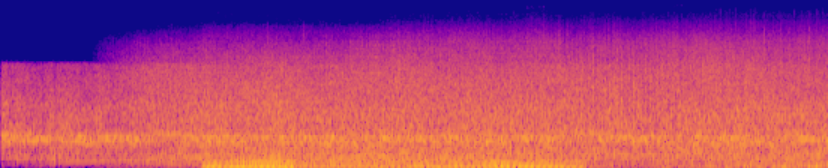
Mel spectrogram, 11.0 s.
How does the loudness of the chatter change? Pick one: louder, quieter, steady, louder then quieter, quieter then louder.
steady.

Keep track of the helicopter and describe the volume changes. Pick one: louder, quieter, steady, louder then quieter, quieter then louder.
steady.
